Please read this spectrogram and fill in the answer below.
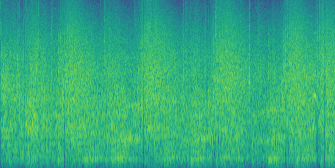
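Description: Football stadium crowd clapping and cheering, a dense crackle of many hands with swells about every second and a half.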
